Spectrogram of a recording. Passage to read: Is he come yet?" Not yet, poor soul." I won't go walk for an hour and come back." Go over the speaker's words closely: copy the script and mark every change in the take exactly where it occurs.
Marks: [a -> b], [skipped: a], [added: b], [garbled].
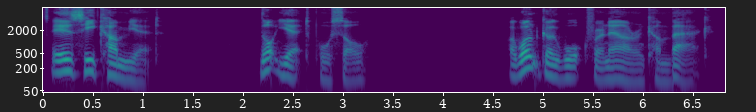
Is he come yet?" Not yet, poor soul." I won't go walk for an hour and come back."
